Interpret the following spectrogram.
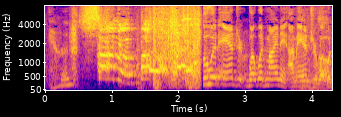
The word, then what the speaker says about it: Aaron: Gabby hey Ron where are you where is ay-ay-ron right now it's pronounced Aaron who would and what would my name I'm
